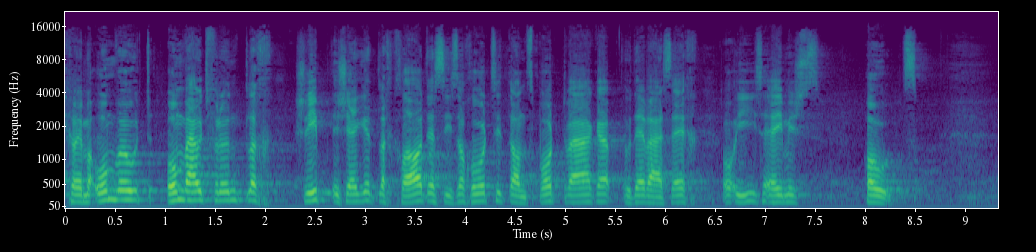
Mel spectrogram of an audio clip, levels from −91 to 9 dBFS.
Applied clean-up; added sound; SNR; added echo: none; none; none; none.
